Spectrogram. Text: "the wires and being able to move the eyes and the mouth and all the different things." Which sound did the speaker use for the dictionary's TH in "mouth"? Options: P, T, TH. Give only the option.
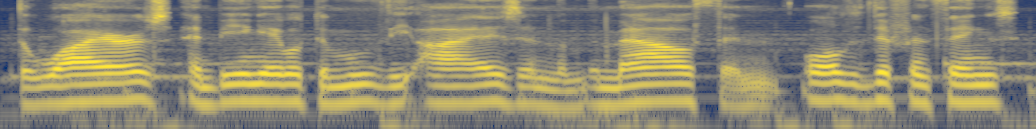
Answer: TH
